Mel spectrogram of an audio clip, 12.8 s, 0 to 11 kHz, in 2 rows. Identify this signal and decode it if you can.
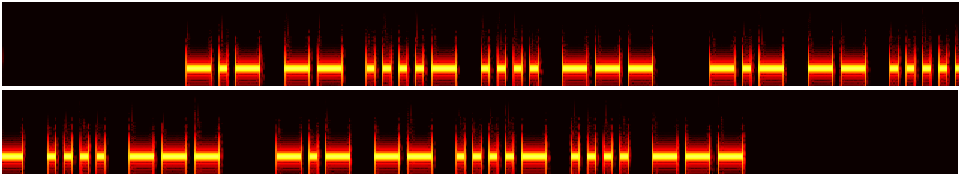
Morse code, heard as a keyed tone, about 22 wpm, 700 Hz. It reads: KM4HO KM4HO KM4HO
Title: USA Call Signs Repeated 3x 22wpm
